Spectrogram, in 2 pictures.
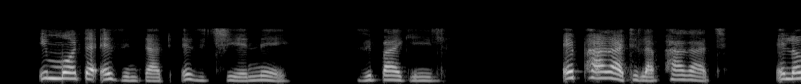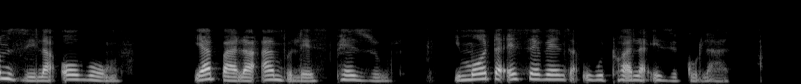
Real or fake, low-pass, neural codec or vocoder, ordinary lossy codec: fake; 5.4 kHz; codec, 16 kHz in and 24 kHz out, 1 kbps, XY-Tokenizer; MP3, 32 kbps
